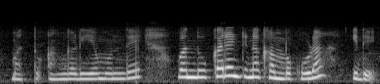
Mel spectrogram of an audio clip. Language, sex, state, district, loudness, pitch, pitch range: Kannada, female, Karnataka, Bidar, -14 LUFS, 270 Hz, 255-335 Hz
